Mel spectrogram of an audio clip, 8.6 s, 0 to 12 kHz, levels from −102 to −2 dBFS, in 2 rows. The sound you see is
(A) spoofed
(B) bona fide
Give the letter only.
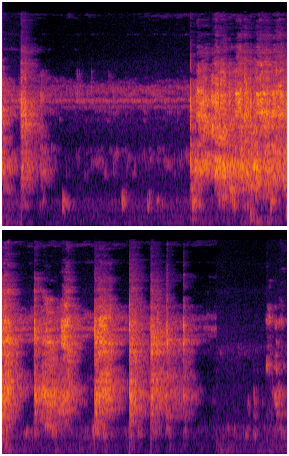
B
